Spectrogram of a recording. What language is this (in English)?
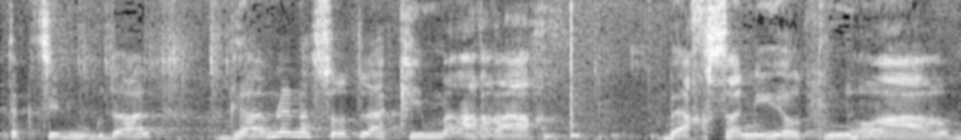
Hebrew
